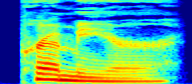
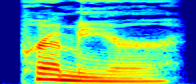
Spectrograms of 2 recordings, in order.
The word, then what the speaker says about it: premier: Premier. Both US and UK have the same pronunciation of this word. Premier. Now read the syllables shown on the screen naturally. Prem. Premier. Stress prem and keep ear light.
